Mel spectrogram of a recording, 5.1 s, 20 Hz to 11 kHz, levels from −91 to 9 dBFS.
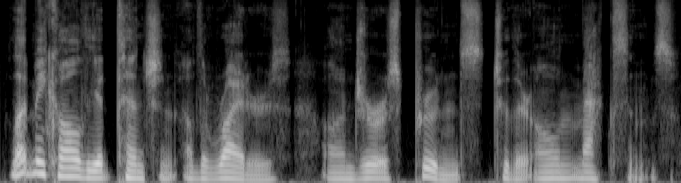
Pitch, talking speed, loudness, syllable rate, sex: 120 Hz, 165 wpm, -19 LUFS, 4.8 syllables/s, male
